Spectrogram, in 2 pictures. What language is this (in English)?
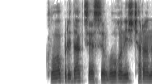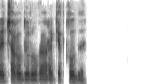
Kyrgyz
